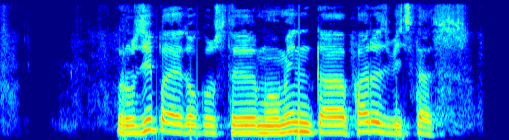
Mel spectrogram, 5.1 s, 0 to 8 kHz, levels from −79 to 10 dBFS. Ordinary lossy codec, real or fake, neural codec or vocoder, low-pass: Opus, 64 kbps; real; none; 7.2 kHz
